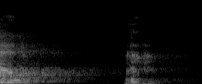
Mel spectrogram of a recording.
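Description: A man's voice trailing off, then one short in-breath close to the microphone about a second and a quarter in.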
